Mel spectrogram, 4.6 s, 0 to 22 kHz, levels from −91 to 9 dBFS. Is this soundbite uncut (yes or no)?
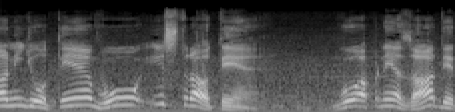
yes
